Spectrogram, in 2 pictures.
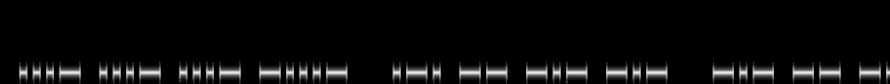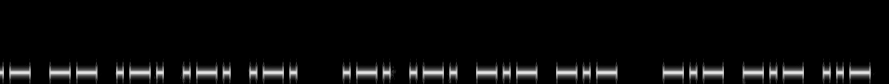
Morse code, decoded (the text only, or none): VVV<BT> RMKK KMKMRRR RRKK KKU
